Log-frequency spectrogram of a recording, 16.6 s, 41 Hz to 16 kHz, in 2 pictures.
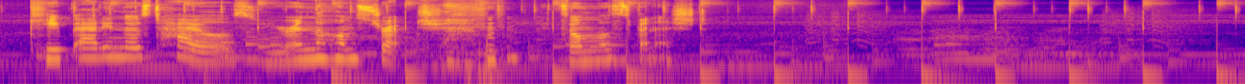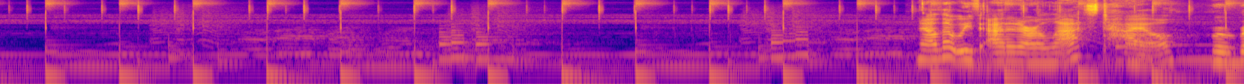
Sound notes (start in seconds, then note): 2.9 laughing; 6.1 upbeat music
